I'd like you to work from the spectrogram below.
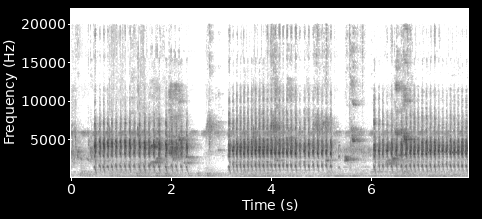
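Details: Tengkek buto kingfisher that calls all day without stopping. It gives three bursts of fast, ringing, high-pitched notes in quick series, separated by brief pauses, with faint low hum in the background.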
